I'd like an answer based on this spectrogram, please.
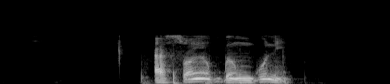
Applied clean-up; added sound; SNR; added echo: neural mask model RNNoise.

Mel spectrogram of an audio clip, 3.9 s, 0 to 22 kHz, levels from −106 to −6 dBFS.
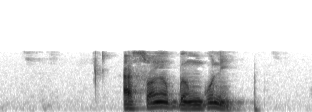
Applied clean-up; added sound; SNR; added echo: none; none; none; none.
